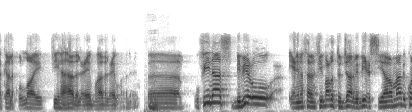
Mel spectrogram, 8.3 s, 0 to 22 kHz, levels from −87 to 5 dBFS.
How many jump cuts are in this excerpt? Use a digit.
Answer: 0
